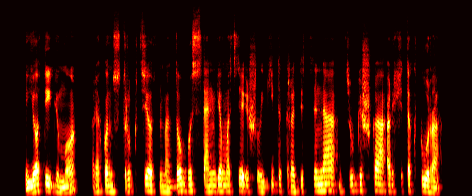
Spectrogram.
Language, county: Lithuanian, Vilnius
